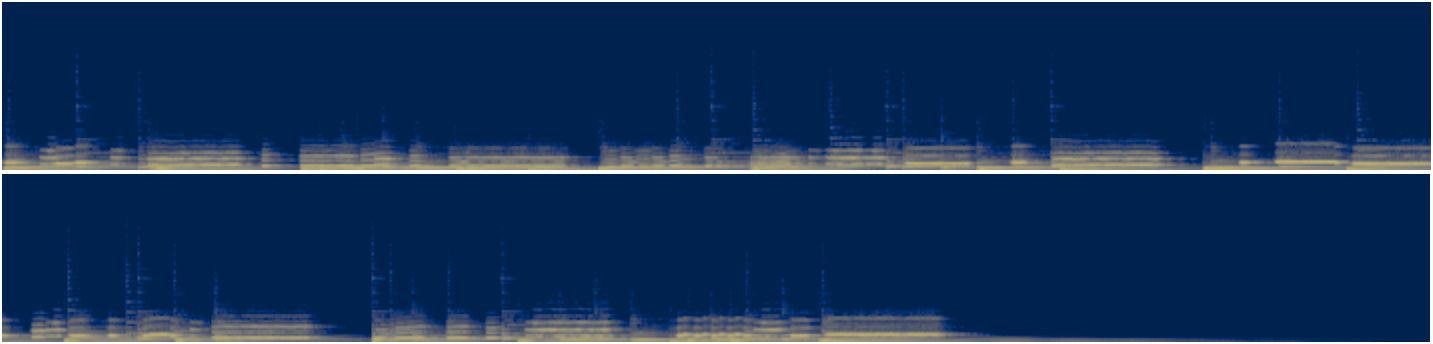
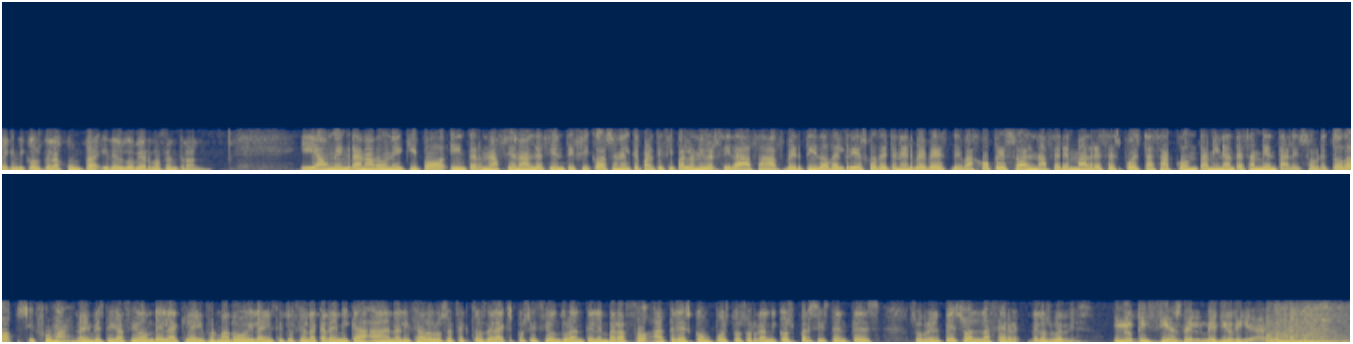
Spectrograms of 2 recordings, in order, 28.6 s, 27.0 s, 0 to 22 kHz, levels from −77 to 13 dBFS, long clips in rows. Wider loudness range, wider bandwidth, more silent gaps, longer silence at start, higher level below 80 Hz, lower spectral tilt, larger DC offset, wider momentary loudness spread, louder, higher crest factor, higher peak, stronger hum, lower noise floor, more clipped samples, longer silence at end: about the same, 4 LU vs 2 LU; second, 4.5 kHz vs 5.4 kHz; neither; about the same, 0 s vs 0 s; second, -64 dBFS vs -26 dBFS; second, -6 dB/octave vs -8 dB/octave; neither; first, 8 LU vs 4 LU; second, -16 LUFS vs -8 LUFS; first, 14 dB vs 8 dB; about the same, -2 dBFS vs 0 dBFS; neither; first, -85 dBFS vs -33 dBFS; second, under 0.1% vs 0.7%; first, 4.1 s vs 0 s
